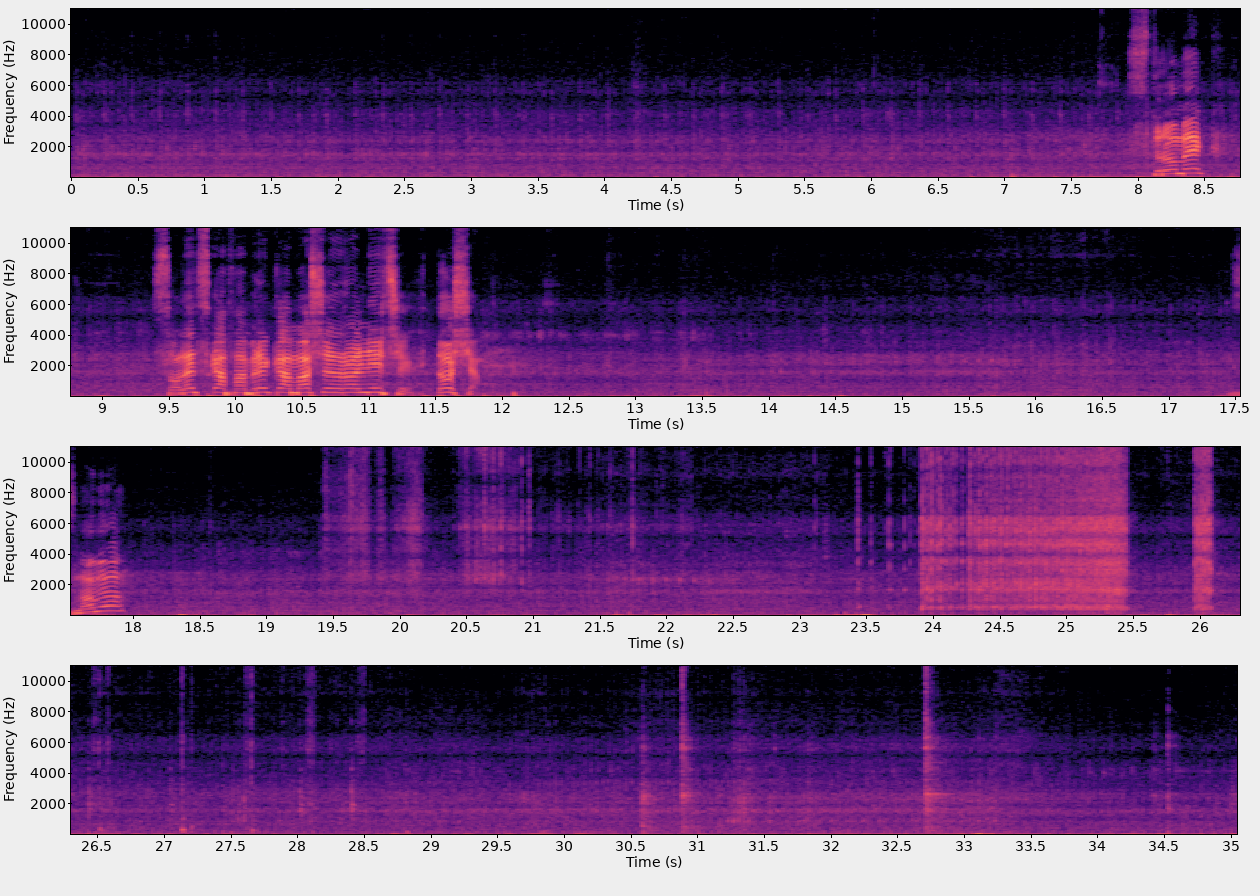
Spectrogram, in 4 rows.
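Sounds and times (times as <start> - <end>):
tractor engine rumbling: 0.0 - 35.0.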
